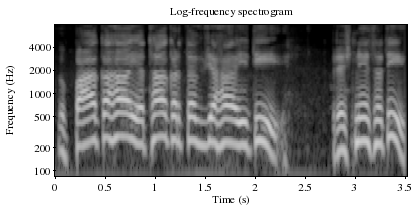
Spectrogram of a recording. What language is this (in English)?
Sanskrit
